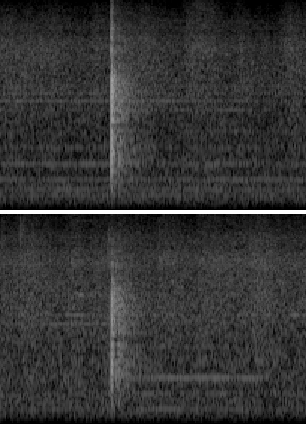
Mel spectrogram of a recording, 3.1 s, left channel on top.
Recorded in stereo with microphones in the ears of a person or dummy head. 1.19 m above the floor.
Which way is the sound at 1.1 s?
80° left.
